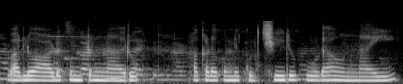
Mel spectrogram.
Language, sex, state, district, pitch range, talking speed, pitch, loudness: Telugu, female, Telangana, Hyderabad, 190-205 Hz, 105 wpm, 200 Hz, -14 LUFS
